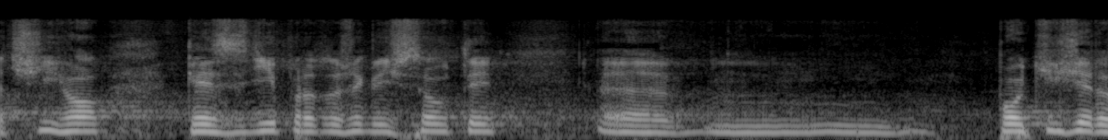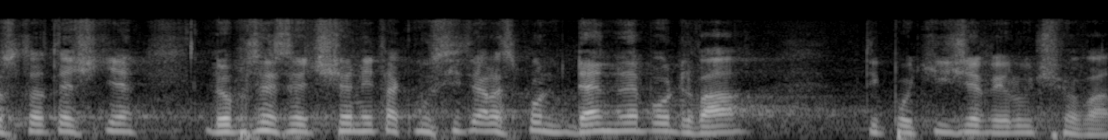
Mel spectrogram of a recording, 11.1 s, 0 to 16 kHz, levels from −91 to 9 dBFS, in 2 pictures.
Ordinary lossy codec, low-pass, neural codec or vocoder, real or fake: AAC, 48 kbps; 9.9 kHz; vocoder, 22.05 kHz, 80 mel bands, WaveNeXt; fake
